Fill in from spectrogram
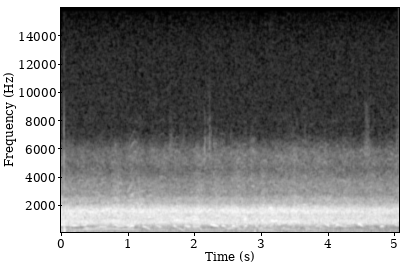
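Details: Huge migrating flock of Snow and Canada Geese, with Tundra Swans, flying over Middle Creek, Pennsylvania, on 16 March 2015: hundreds of overlapping nasal honks and yelps merge into a constant roaring din.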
